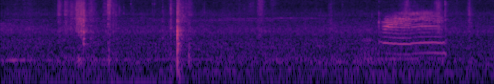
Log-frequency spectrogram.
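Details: House cat making a single short, level meow late in the clip, preceded by scattered knocks and clicks in a small room.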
